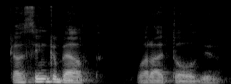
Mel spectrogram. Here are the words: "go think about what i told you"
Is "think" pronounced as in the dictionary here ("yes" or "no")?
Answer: yes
